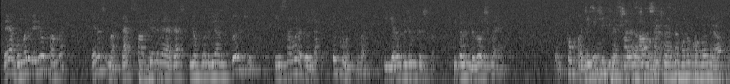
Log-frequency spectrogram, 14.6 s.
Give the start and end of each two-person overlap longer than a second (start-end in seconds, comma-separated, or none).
11.7-13.6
